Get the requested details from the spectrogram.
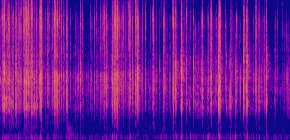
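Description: Fingers with long nails dig into and stir a wooden tray heaped with small, solid, flat glass decorative pebbles. The pebbles rattle and clack together in a continuous stream of bright, crisp clicks that die away almost instantly, with no low-end weight.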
